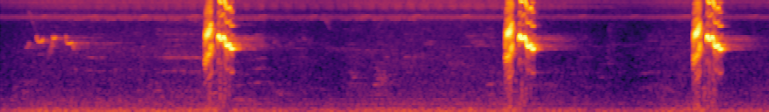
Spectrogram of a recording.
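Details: Sooty-headed bulbul lure sound to provoke rivals: three loud double notes, a rasp then a falling whistle, spaced two to three seconds apart, with a soft faint note near the start.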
